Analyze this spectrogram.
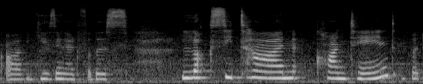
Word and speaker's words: L'Occitane: I always thought it was L'Occitane or L'Occitane, but it's L'Occitane. I googled it to make sure that I have the correct pronunciation.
